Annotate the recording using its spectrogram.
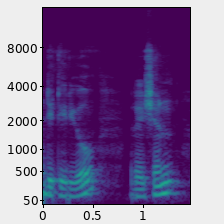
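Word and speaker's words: deterioration: ठीक है, इसकी प्रोनाउंसिएशन है डिटीरियोरेशन, जिसका मतलब होता है the process of becoming verse, बिगड़ना, ह्रास या पतन।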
